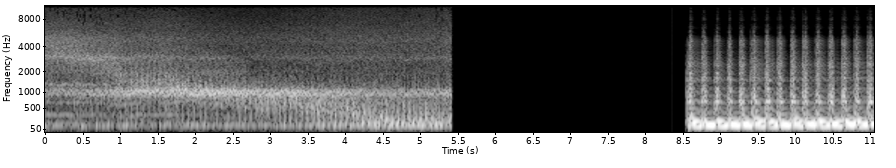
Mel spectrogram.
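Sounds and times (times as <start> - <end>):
distorted guitar amplifier noise: 0.0 - 5.4, 8.6 - 11.0.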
